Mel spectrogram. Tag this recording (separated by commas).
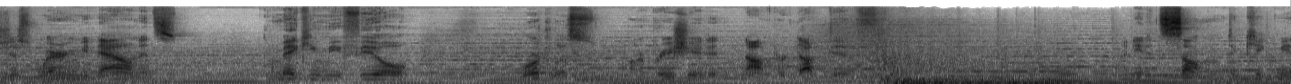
Speech, Music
